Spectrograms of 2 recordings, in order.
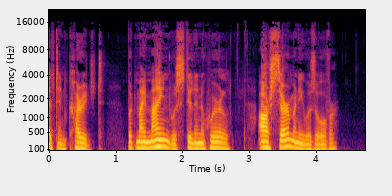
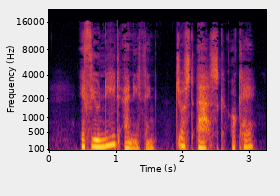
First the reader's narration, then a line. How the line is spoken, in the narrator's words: She whisper in my ear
